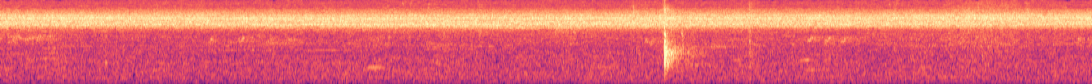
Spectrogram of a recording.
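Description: Steady high-pitched drone of insects. A single sharp click about five seconds in.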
